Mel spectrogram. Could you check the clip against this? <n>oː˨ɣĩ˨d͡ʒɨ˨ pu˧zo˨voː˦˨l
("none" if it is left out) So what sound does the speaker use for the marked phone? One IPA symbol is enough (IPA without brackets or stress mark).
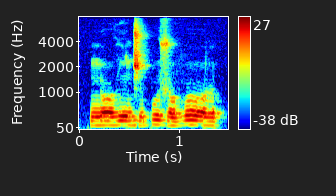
n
